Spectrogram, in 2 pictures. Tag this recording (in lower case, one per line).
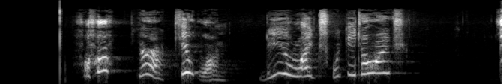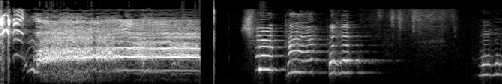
speech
